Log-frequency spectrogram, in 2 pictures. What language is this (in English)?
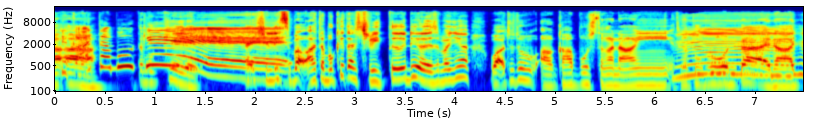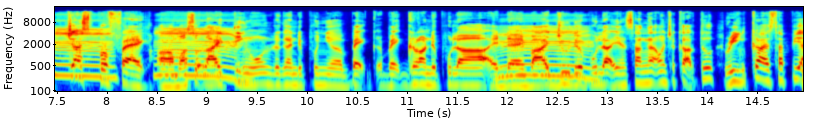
Malay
